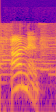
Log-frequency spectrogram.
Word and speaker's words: honest: Silent H, la H silenciosa. Ghost, ghost, fantasma. Honest, honesto.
